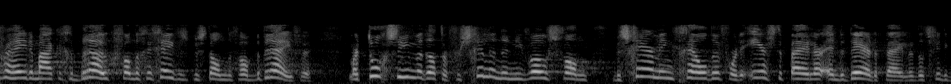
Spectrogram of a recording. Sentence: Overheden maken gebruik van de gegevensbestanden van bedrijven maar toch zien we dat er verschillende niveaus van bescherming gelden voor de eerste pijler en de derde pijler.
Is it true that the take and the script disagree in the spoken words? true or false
false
